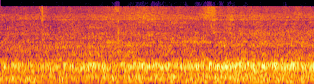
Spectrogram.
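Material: Nothing is struck.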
